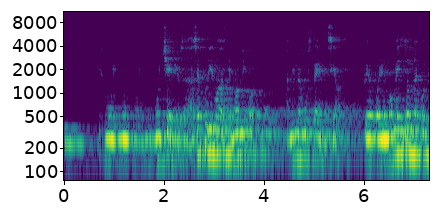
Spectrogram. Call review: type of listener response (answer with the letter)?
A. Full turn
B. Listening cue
B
